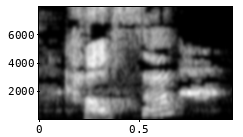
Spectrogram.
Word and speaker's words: khalsa: that's used in um sikhism too right it's khalsa am i pronouncing that right yeah which means means pure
